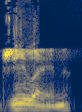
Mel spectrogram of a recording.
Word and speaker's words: Ghislaine: Robert Maxwell, the famous based in the UK, press magnate who died under mysterious circumstances, has a daughter whose name is pronounced, I believe, Ghislaine, but it's spelled Ghislaene.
